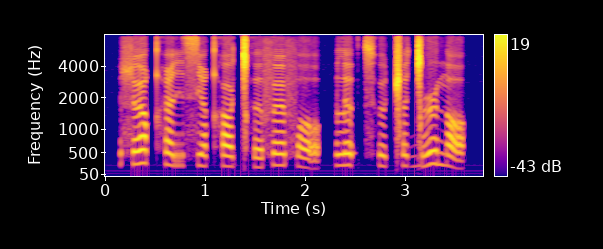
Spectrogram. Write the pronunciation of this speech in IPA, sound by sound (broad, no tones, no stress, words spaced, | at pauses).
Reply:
ɬœqʰirsiqʰə˞ ǀʰəfœfɔ | ləʔt͡sʰɵǁə ɡ͡ǀə˞nɒ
